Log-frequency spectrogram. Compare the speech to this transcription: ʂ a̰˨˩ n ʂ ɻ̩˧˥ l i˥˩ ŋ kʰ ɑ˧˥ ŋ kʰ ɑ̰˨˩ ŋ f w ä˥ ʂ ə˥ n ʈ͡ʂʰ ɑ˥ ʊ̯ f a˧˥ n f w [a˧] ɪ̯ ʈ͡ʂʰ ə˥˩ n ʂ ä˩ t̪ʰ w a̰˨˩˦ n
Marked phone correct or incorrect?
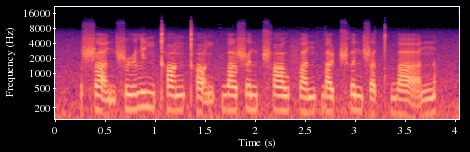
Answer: correct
